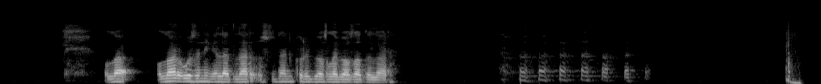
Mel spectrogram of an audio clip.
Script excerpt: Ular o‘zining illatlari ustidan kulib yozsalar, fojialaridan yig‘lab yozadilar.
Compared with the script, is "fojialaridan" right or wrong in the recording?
wrong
